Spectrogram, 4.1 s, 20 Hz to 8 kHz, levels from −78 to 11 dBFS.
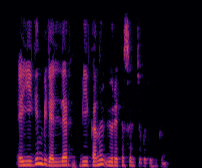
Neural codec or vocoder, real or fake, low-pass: vocoder, 24 kHz, 100 mel bands, Vocos; fake; 7.2 kHz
